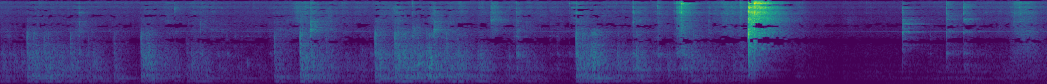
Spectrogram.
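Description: A hand tool scraping and clinking against the metal of a Holset VGT turbocharger while its electronic actuator is being unfastened for removal, in uneven bursts. A sharp, loud click comes about three-quarters of the way through, then a brief pause and a few small clicks.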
